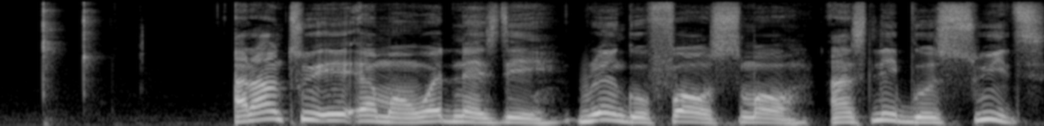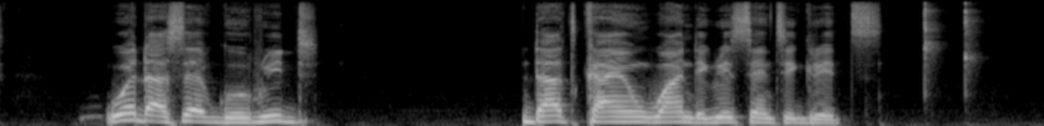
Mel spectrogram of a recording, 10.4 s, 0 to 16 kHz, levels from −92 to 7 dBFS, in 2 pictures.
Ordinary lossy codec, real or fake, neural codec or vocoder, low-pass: none; real; none; 14.4 kHz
